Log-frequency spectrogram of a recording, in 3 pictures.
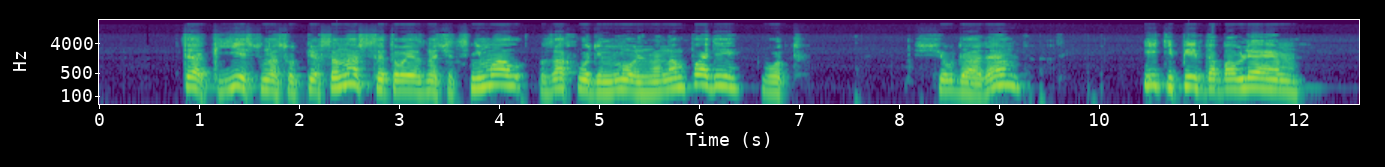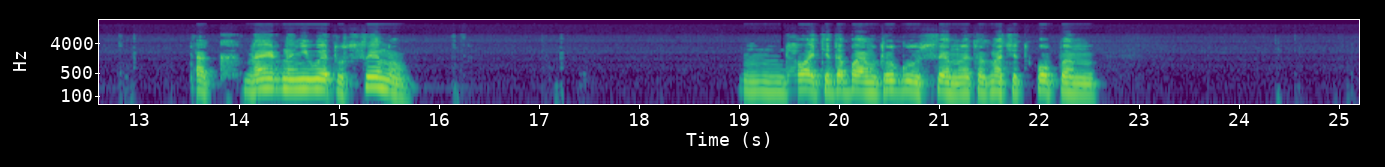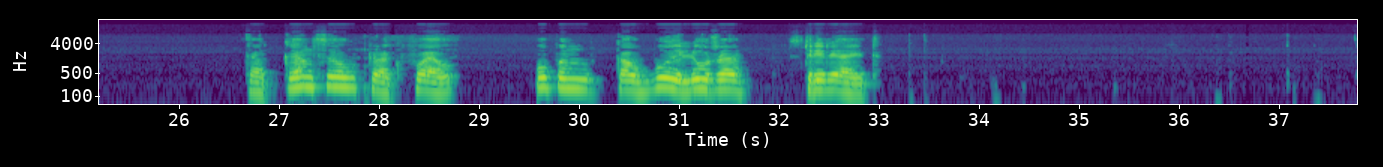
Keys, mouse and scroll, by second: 4.6 middle click, 5.8 KP_0, 8.9 middle click, 10.5-13.3 shift+middle drag, 14.1-15.3 shift+middle drag, 16.5 shift+middle click, 19.9-27.0 drag, 28.0-35.6 drag, 36.8 middle click.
